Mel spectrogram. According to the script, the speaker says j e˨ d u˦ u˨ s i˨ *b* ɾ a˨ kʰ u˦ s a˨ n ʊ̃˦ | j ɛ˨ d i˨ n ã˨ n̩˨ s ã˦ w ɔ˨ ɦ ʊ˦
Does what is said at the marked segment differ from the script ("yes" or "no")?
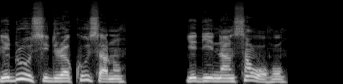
yes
